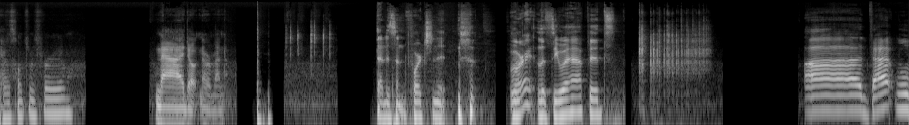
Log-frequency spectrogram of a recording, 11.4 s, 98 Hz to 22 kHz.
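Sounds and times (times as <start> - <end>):
speech: 0.1 - 1.0, 1.9 - 3.0, 4.7 - 7.8, 10.1 - 11.3
dice clattering against a hard surface: 3.6 - 4.2, 8.0 - 9.0.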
